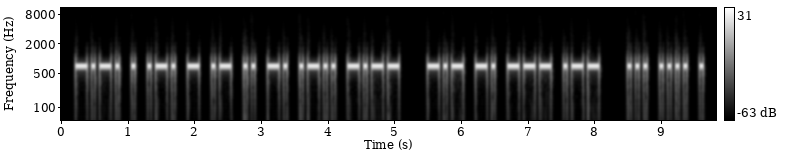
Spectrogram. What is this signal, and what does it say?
Morse code, heard as a keyed tone, about 20 wpm, 700 Hz. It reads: CERTAINLY KNOW SHE
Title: Sentences from Top 1000 Words - Review Part 4 - 20wpm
